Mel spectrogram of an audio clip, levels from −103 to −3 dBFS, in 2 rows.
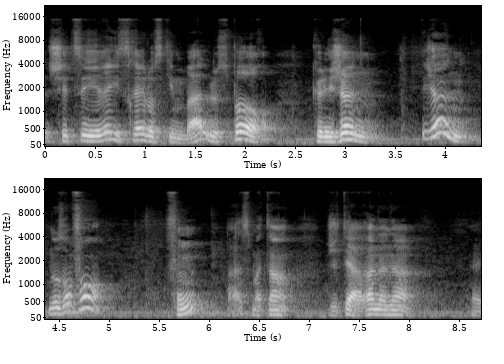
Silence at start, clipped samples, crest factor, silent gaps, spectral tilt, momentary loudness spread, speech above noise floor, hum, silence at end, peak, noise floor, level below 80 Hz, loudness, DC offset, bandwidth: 0 s; under 0.1%; 20 dB; none; -6.5 dB/octave; 18 LU; 24 dB; none; 0 s; -6 dBFS; -49 dBFS; -66 dBFS; -25 LUFS; under 0.1%; 15.5 kHz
